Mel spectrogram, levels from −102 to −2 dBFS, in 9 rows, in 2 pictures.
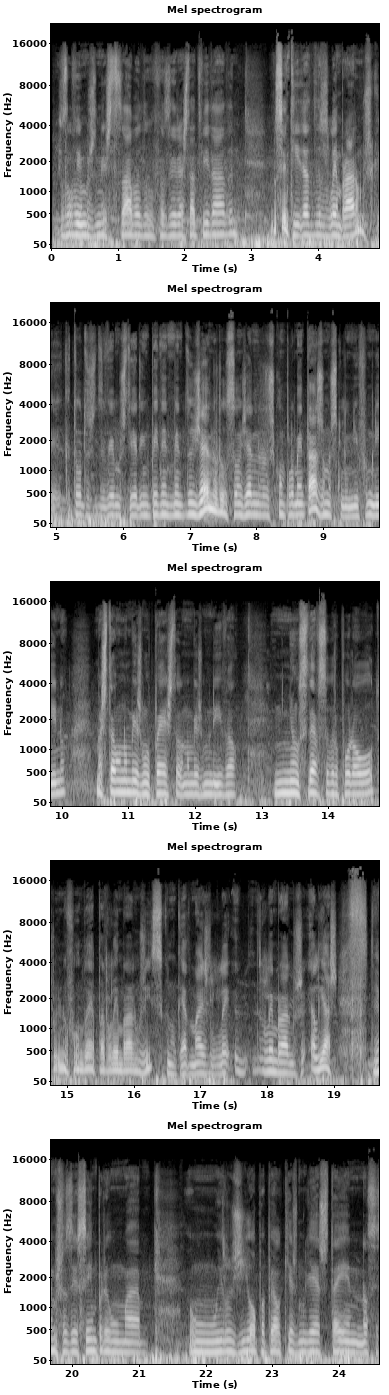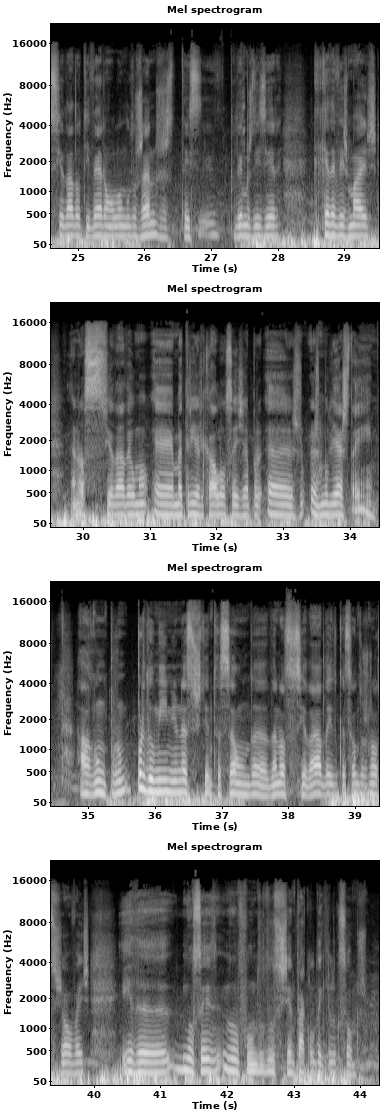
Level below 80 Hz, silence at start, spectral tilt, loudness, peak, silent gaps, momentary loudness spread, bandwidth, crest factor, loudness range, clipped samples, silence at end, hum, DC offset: -30 dBFS; 0 s; -5.5 dB/octave; -23 LUFS; -2 dBFS; none; 9 LU; 16 kHz; 20 dB; 4 LU; under 0.1%; 0 s; none; under 0.1%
